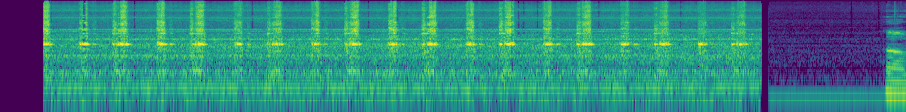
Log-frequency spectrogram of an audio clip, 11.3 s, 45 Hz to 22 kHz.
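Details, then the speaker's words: Elliot 14S mill, test pass boring a 6.5-inch cast iron hole, handheld recording: rhythmic scraping bursts about twice a second with quiet gaps; tool bites only the high spots of an oval bore, wider section untouched. "You can hear the ovality. It's cutting in there and up there and a little bit here, so that wider section's not got touched yet."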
